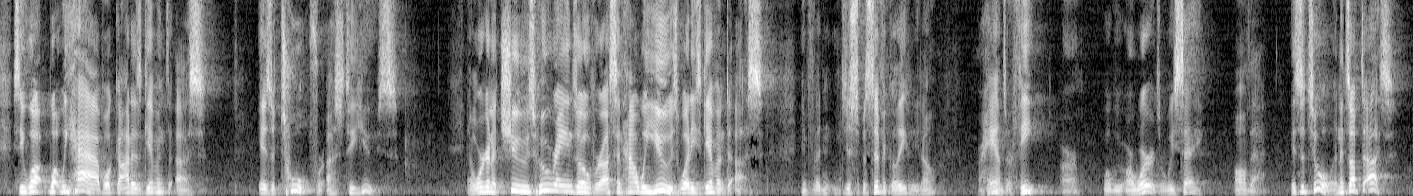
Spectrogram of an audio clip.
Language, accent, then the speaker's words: English; New York, United States; now in North Carolina, United States; growing up in New York, we always had snow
